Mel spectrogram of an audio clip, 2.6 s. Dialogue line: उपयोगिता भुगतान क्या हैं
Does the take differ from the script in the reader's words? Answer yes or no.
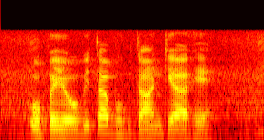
no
